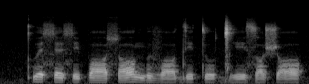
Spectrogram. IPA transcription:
kʷʼɛ˥˧ɬɛ˧˩ɬe˩ pɒː˧˩ɬɒː˧˥˧ŋʷɘ˧˩ vɒː˩de˧˩ to˧˩ɡ͡ǀeː˧˩zɒ˧˩ʃɒ˧˥˧

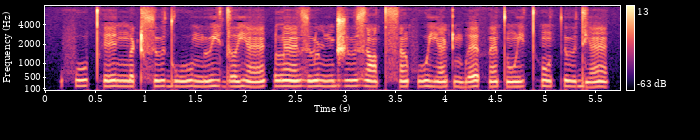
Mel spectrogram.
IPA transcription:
fu˩˧˩t̪ʰe˩˧˩ŋə˩˧˩ʈsʉ˩˧˩d wu˩˧˩n̪ʉ˩˧˩jdə˨˩˦jɛ̃˨˩˦ | lɛ̃˨˩˦zʉ˩˧˩ɳ nd͡ʒʉ˨˩˦zɛ̃˨˩˦tˤ sə̃˩˧˩fu˩˧˩ jɛ̃˩˧˩ʈmbɛ˩˧˩θɛ̃˩˧˩t ũ˨˩˦j t̪ʰũ˨˩˦tɾʉ˨˩˦djɛ̃˩˧˩

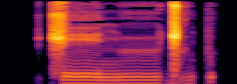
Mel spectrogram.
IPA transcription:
ʈ͡ʂeː ŋɯːɡ͡ǁɯp

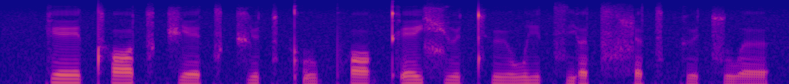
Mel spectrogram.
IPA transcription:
keː˦ tʰɔː˧t͡st͡ʃeː˨t͡st͡ʃʉ˨˦t͡skʼu˨ pʰɔ˧ kʼe˦ɕʉ˧tʰʉ˧ wi˦t͡sjə˧t͡sɬə˨t͡skʉ˨t͡s wə˨

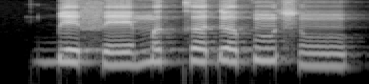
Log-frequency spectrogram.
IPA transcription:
ɡ͡be˦˨feː˨mə˦ kə˦ɗə˦pũ˦ sũ˨

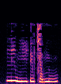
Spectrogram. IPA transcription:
niː˥˨wŋiː˧ʔe˧wt͡ɕa˩˧w nu˩˧

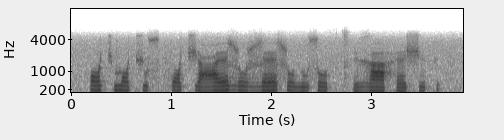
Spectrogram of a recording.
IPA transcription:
ɔt͡ʃmɔ t͡ʃusfɔt͡ʃɪ ʕɛɮo ɮɛɬo ðusoθt͡sʼɪ ɣahɛ ʃɪk

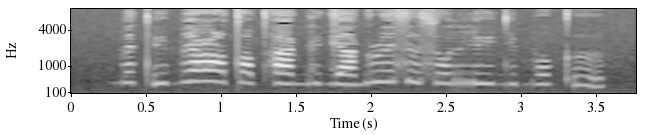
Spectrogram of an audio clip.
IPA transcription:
bɛtʼy bɛʕɛtˤot̪ʰa ɡyɡʲa ɡɹɘsɯsory d̪ybo kʼɯ

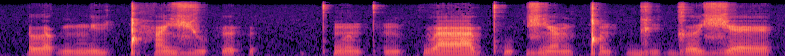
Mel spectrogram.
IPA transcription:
lɒɡniǃʰã ʑuʔʏʔ | kʷʼə̃ːkʷʼə̃ɡkʷaːkʷʼəʔ ʑãɡǃə̃kʷɡiɡəː ʑɛ

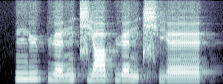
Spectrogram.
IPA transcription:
n̪y˥pɥɛ˧˥n t͡ɕjä˥pɥɛ˥˩n t͡ɕʰjɛ˥

